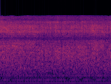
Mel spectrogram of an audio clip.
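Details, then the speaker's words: Steady, even, rhythmless hiss over the running engine, heard through an ultrasonic listening receiver: a pinhole vacuum leak on the vacuum line to the fuel pressure regulator. "in this case there's a pinhole leak on a vacuum line going to the fuel pressure regulator"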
